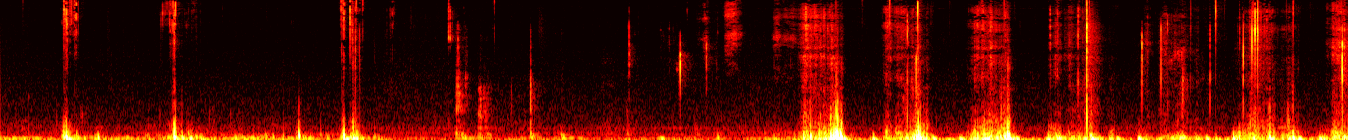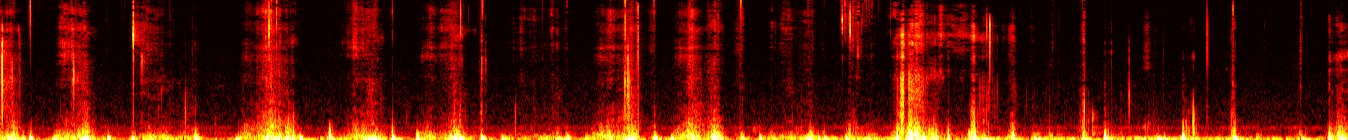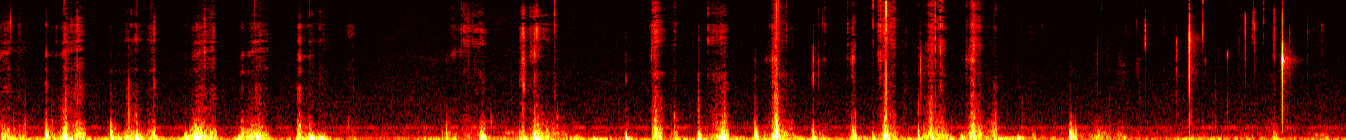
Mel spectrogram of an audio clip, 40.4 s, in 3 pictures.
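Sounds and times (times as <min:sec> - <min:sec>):
faint low hum: 0:00.0 - 0:40.4
honeycomb on a branch crunching and snapping: 0:03.4 - 0:03.9, 0:06.7 - 0:30.2, 0:33.4 - 0:37.0, 0:38.2 - 0:40.2.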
